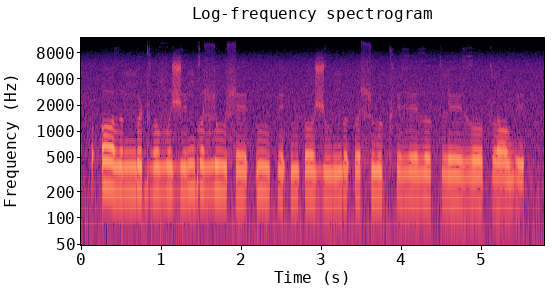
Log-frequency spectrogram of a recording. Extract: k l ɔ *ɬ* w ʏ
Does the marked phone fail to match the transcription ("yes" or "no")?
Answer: yes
